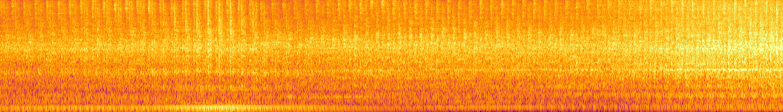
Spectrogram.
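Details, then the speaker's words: Geo Metro small engine after a throttle blip, now idling well: buzzy, even idle with steady pulse and gentle swell in speed; healthy settled idle, though the cooling fan is not running. "There we go. Now it starts idling good."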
